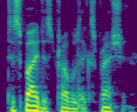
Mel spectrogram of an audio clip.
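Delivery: ordinary delivery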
